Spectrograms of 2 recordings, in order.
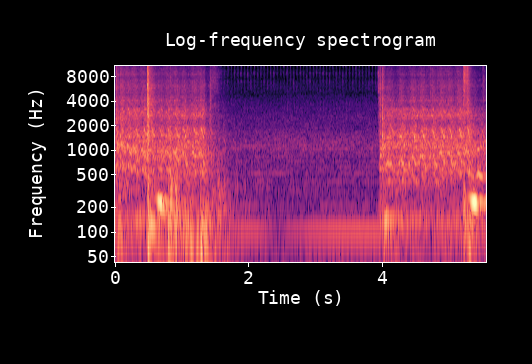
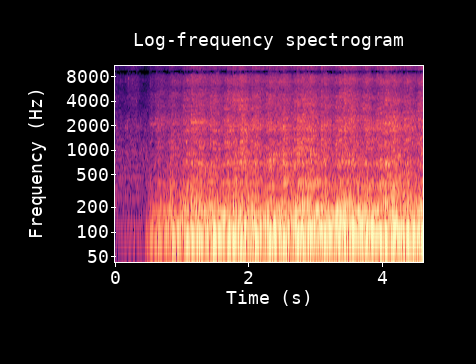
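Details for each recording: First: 1970 Chrysler Imperial, 440 big-block V8, parked since 1993: starter cranks in short bursts with some sharp pops but never catches; no-start, fuel pouring out of the leaking mechanical fuel pump, later replaced with an inline electric pump. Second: 1970 Chrysler Imperial, 440 big-block V8, parked since 1993, running with open exhaust after the restriction was removed: fires after half a second and settles into a loud, deep, even rumble, no misfire heard; runs normally.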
